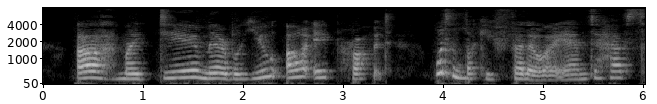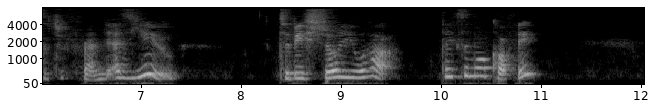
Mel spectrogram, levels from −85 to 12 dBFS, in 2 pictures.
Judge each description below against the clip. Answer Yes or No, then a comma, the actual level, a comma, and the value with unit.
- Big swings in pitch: No, average, 4.8 semitones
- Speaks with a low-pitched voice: No, very high, 250 Hz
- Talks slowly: No, average, 150 wpm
